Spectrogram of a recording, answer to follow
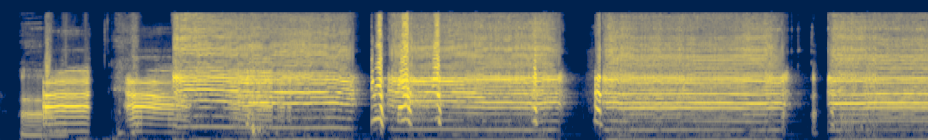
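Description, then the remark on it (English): A voice imitates the grating laugh Jared Leto used in a film role, likened to an alarm clock: several loud, nasal, buzzing bursts in quick succession, separated by brief gaps, with no other talk. “Like an alarm clock.”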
